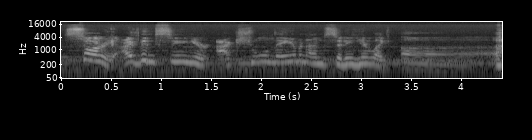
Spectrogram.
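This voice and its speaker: A man's voice: high-pitched, big pitch swings, unhurried, over music. A man who is a streamer and voice actor, talking casually and reacting animatedly to his chat.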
